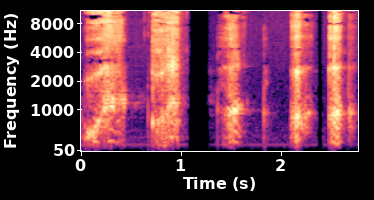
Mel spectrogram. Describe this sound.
Hope someone else can use it!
